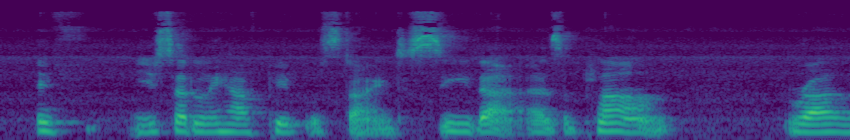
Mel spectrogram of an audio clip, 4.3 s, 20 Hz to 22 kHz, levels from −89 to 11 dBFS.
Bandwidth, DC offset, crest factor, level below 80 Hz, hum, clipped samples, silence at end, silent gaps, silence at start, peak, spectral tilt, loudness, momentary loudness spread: 16 kHz; under 0.1%; 18 dB; -76 dBFS; none; under 0.1%; 0 s; none; 0.2 s; -10 dBFS; -4 dB/octave; -29 LUFS; 12 LU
